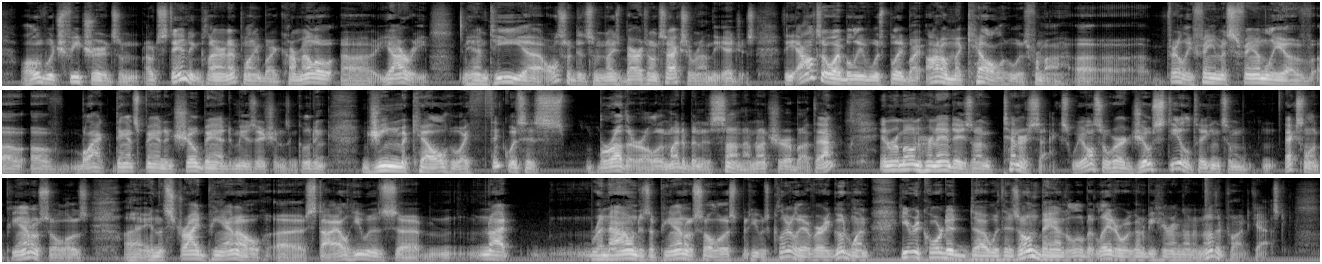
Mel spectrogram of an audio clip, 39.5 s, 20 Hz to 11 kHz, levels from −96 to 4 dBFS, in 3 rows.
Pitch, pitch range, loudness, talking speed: 100 Hz, 90-120 Hz, -21 LUFS, 200 wpm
